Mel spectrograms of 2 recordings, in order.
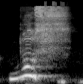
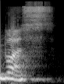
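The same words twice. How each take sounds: First: The vowel sounds like 'oo', Yorkshire style. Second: The vowel is the standard English 'uh'.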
